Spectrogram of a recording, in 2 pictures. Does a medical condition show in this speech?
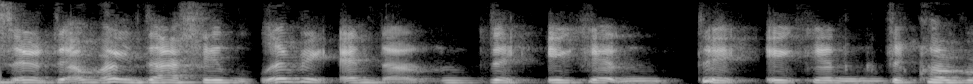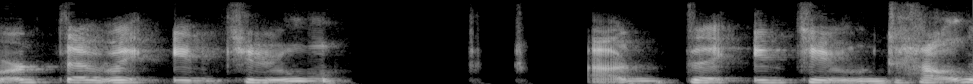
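Yes: speech impairment; needs extra time to speak.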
